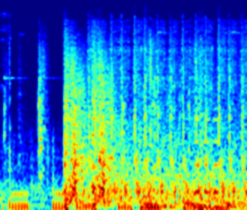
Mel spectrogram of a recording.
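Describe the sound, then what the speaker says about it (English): Bursts of gunfire from a RimWorld siege battle crackle in rapid succession, with a few separated shots followed by a dense, continuous volley of overlapping reports. "So we'll stop here and get a couple shots off."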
